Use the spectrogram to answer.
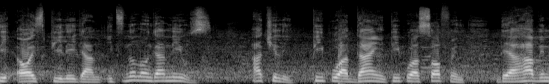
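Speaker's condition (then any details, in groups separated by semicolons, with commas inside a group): No condition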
